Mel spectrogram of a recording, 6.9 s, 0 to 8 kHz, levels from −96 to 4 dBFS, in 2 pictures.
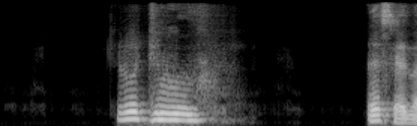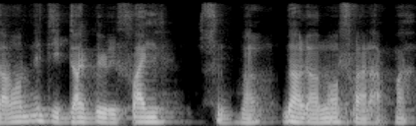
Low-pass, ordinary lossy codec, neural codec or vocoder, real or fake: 7.2 kHz; none; codec, 16 kHz in and 24 kHz out, 0.6 kbps, FireRedTTS-2 codec; fake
